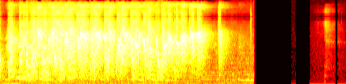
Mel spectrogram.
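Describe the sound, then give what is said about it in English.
An audience applauds at the end of a webinar presentation by master students, a dense, steady wash of many overlapping claps for about five seconds, then cuts off abruptly into silence, followed by a faint click. “I can't offer you any flowers, but I think a smiley and a big applause will please you a lot.”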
